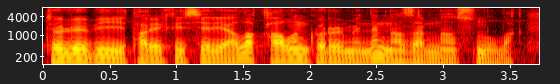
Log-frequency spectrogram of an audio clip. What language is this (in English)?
Kazakh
